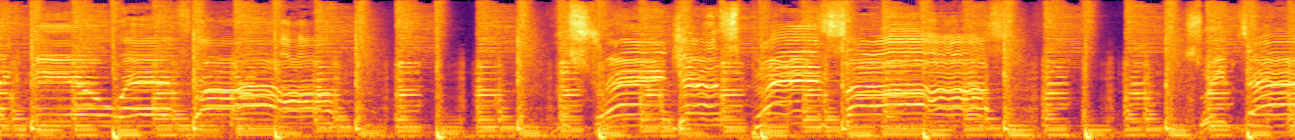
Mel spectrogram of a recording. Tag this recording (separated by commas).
Music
